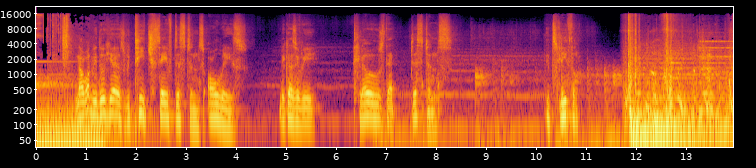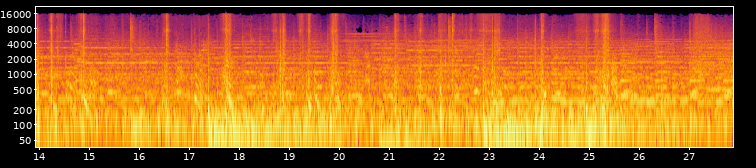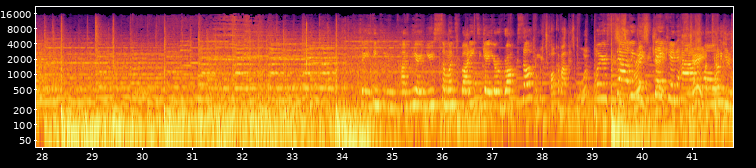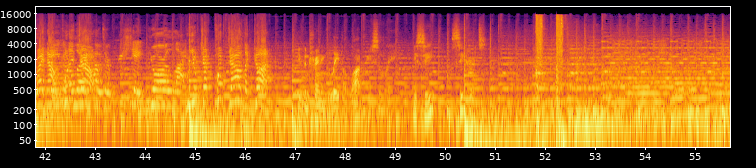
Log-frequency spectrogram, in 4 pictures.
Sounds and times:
Music: 0.0 - 55.7.

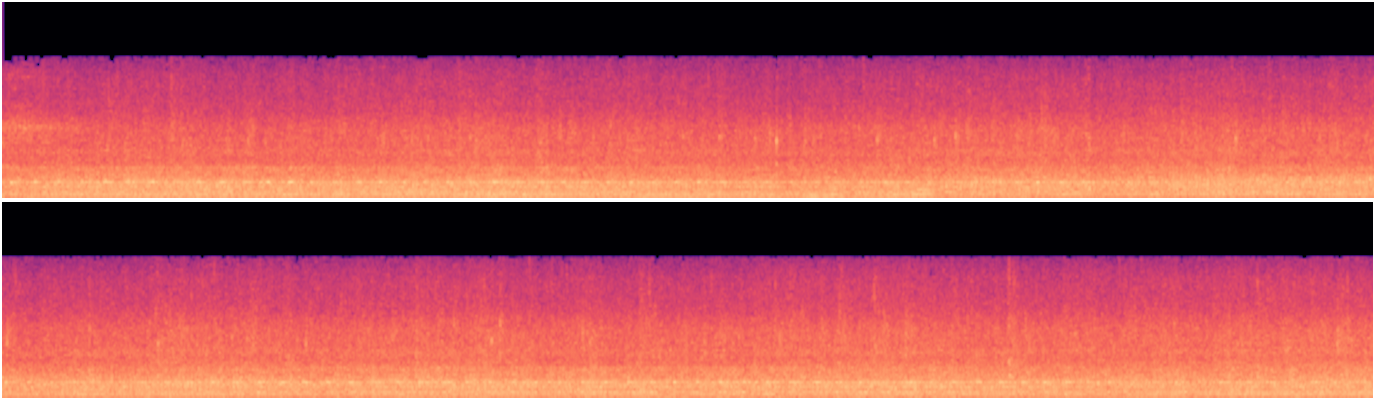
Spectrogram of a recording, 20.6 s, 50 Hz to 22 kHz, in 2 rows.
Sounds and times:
Vehicle: 0.0 - 20.5
Speech: 5.7 - 7.1.

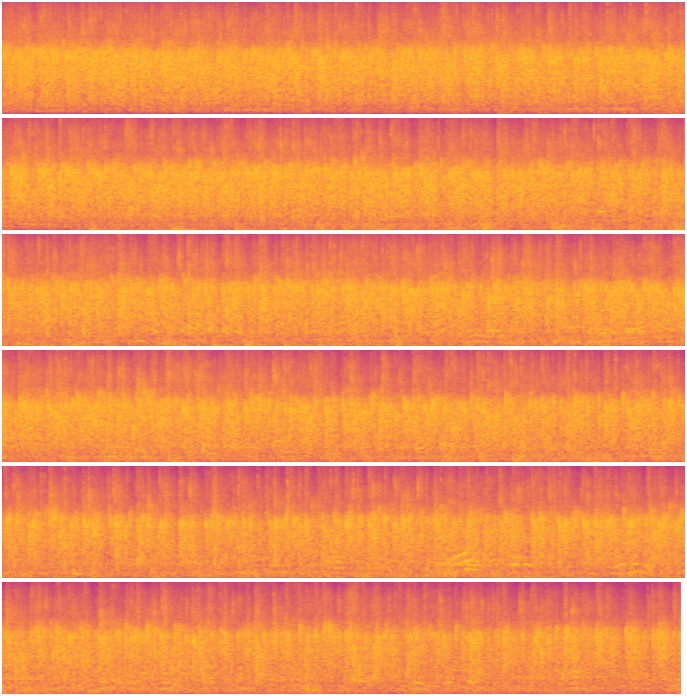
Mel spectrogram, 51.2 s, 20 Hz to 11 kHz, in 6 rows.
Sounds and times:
Applause: 0.0 - 51.1
Speech: 15.4 - 34.2, 35.0 - 51.1.

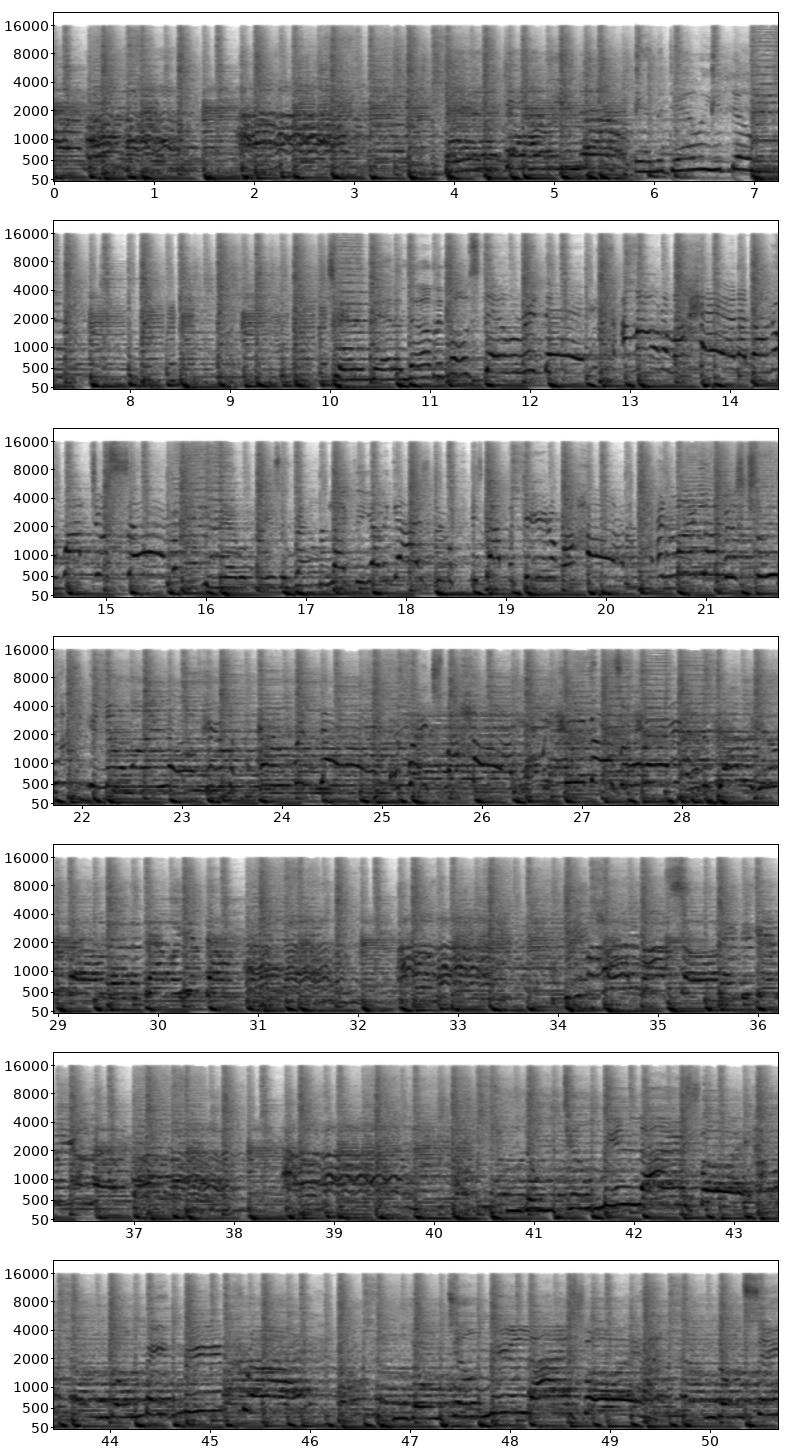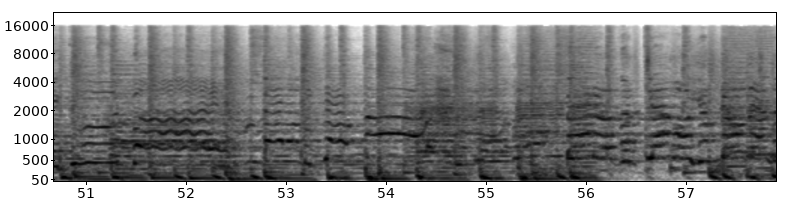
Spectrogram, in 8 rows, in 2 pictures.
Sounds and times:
Music: 0.0 - 57.9.

